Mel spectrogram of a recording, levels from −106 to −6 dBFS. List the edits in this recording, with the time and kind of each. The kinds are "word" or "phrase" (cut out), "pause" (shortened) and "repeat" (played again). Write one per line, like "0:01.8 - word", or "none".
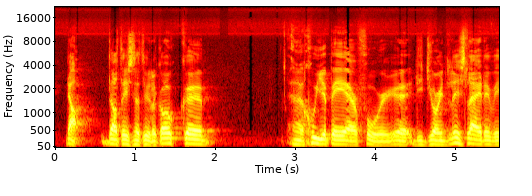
none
